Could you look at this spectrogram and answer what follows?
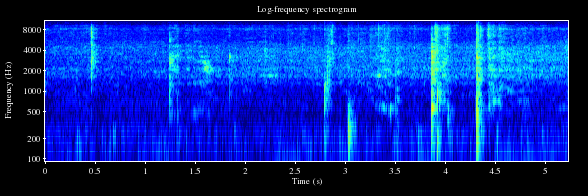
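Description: Raw mango pickle with garlic and a little chili powder stirred in a pan, soft scrapes and clicks of the spoon over a faint low sizzle, close but quiet, with a few sharper knocks.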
